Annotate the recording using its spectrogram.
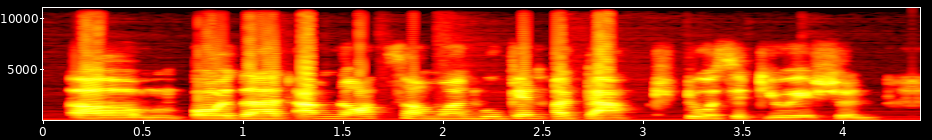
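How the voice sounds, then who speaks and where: The woman's pitch is medium. Music can be heard behind her. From India, Mumbai. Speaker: podcast co-host, MBA student. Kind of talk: casual chat. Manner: animated.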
